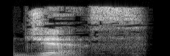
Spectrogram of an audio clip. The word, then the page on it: jess: British English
